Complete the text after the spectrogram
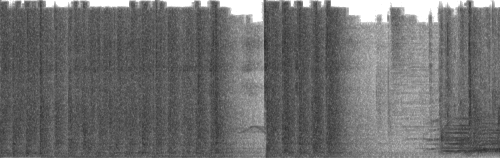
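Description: A youth band plays marimbas, drums and brass outdoors.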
